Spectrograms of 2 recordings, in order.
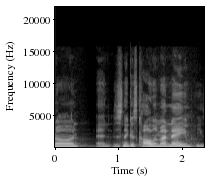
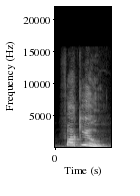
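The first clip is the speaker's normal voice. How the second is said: much higher, louder outburst; venting; 4 dB louder than usual. Real, not acted. Comedian venting at the crowd that hated him. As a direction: blurt it out in anger.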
